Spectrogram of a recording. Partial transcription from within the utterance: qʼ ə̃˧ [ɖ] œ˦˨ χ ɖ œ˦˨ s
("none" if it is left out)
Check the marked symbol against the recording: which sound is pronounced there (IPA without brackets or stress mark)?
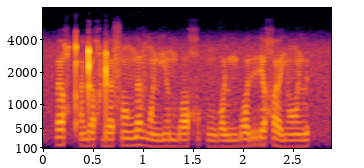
ɖ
